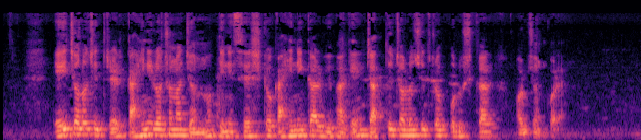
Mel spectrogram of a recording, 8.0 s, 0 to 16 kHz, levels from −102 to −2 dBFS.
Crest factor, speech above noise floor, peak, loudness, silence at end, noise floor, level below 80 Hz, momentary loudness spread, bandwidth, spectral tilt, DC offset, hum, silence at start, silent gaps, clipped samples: 18 dB; 34 dB; -10 dBFS; -27 LUFS; 1 s; -61 dBFS; -58 dBFS; 9 LU; 11.5 kHz; -6.5 dB/octave; under 0.1%; none; 0.7 s; none; under 0.1%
